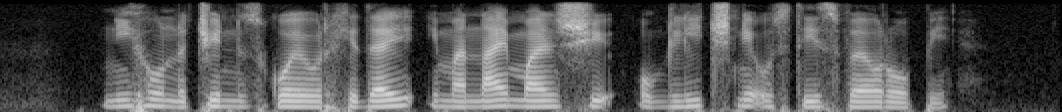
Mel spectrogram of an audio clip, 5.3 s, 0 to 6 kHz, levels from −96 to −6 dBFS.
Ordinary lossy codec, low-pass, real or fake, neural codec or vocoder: none; 5.4 kHz; real; none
